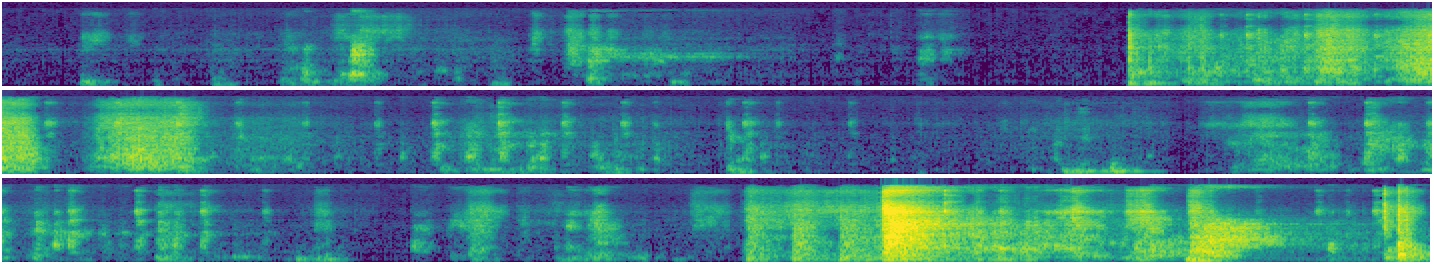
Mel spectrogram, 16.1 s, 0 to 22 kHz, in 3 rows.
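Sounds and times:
kittens scuffing and tapping: 0:04.2 - 0:16.0
kittens scratchy rustling: 0:04.3 - 0:16.0.

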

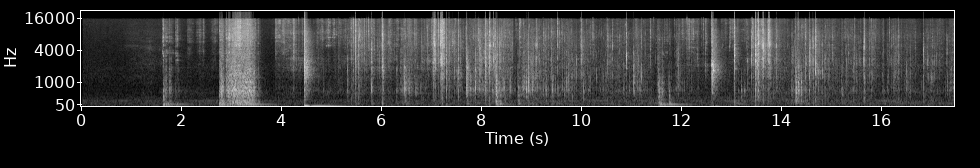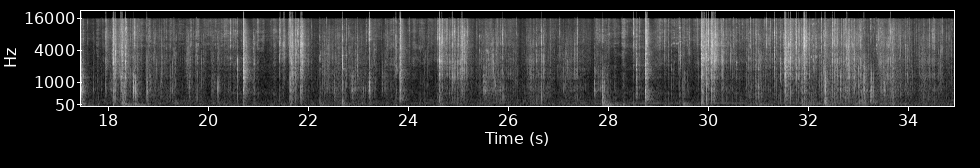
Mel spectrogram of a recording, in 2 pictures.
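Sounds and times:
chalk crunching and crumbling by hand: 0:02.1 - 0:34.9.

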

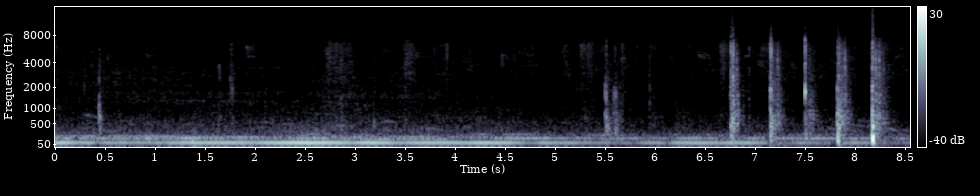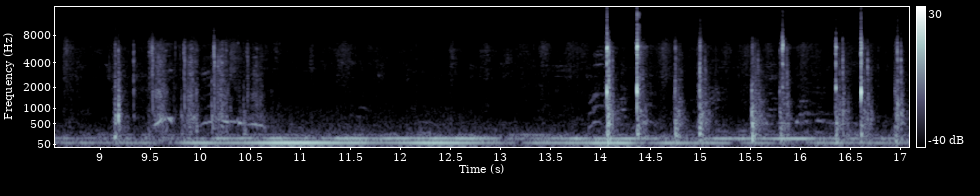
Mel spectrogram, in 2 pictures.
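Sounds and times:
steady low hum: 0:00.0 - 0:17.0
sharp metallic clicks and knocks: 0:06.7 - 0:08.4, 0:09.1 - 0:10.7, 0:14.0 - 0:17.0.

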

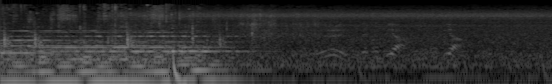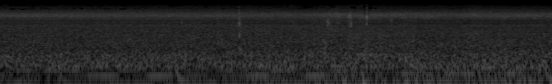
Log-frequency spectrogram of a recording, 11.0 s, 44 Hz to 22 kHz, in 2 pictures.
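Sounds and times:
fast-flowing river rushing: 0:00.0 - 0:11.0
faint clicks: 0:08.7 - 0:09.6.

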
